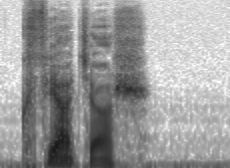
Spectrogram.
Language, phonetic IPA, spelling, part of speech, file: Polish, [ˈkfʲjät͡ɕaʃ], kwiaciarz, noun, Pl-kwiaciarz.ogg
